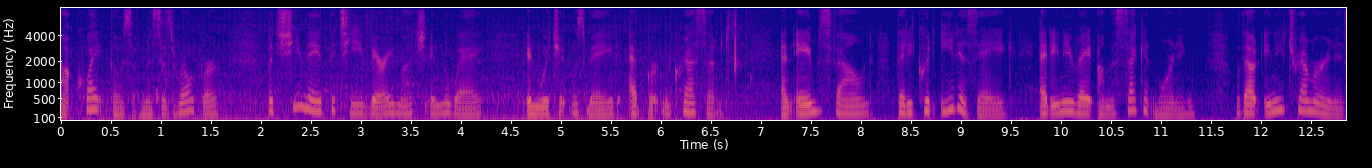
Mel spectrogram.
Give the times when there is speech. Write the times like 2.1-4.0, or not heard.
0.0-12.8.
